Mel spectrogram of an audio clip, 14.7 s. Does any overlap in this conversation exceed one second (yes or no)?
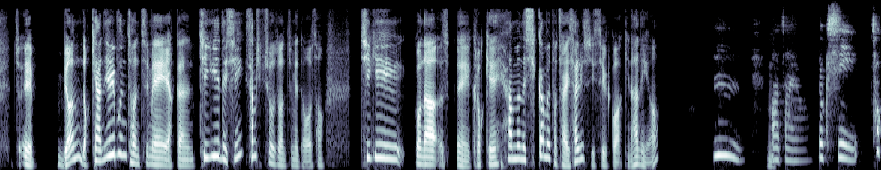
no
